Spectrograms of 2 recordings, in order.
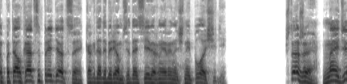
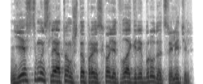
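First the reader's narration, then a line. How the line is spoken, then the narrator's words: Plain. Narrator (Russian): спросил капитан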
